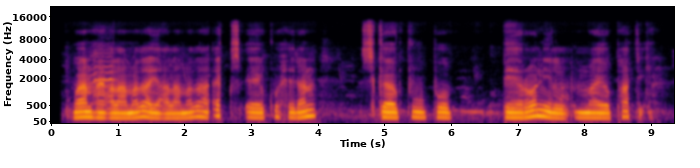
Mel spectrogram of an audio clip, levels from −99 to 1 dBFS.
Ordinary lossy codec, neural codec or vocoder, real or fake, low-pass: none; none; real; 14.4 kHz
